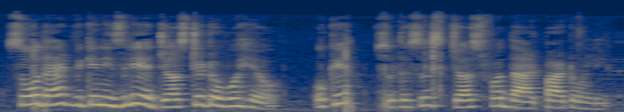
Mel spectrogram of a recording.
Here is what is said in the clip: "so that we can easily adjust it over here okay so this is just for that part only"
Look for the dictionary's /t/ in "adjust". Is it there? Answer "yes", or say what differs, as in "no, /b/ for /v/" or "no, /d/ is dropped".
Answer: yes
